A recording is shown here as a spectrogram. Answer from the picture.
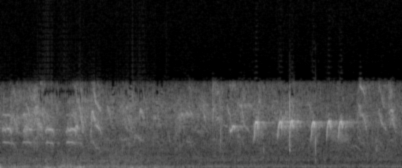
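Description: Wild songbirds chirping and singing, several calls overlapping, with a quick run of about five sharp repeated notes in the middle. A few low thumps sound under them.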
